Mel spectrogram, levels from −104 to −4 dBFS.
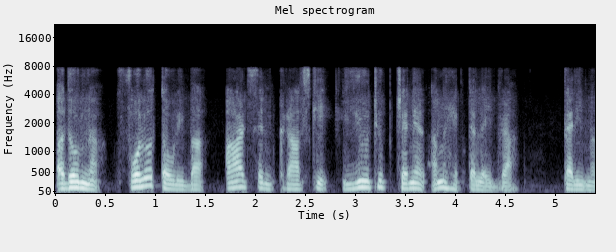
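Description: Speex codec damage runs through this entire speech clip: the starved CELP excitation leaves it audibly hoarse and noisy, with nothing above 7.7 kHz, which fits a bitrate near 10 kbps.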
